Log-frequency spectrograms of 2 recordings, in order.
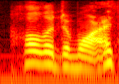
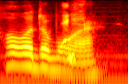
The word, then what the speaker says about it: Holodomor: And, you know, the Soviets actually starved them with a Holodomor? – The Holodomor. – Holodomor. Thank you. Holodomor.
